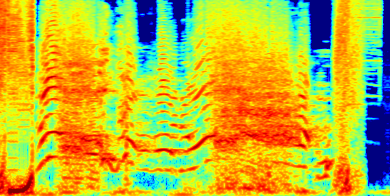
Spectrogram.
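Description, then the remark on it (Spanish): A high-pitched human shriek, loud and strained, wavering in pitch for a few seconds, framed by sharp breathy bursts at the start and end. No other voices. “¿Y qué crees que le puede pasar a esa persona para chillar así?”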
